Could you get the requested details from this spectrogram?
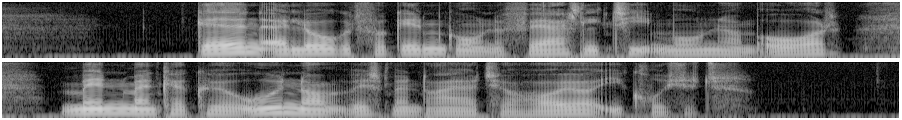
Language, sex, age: Danish, female, 69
